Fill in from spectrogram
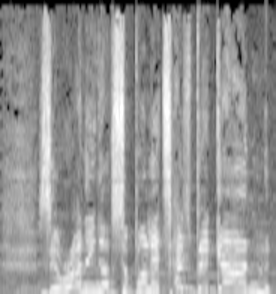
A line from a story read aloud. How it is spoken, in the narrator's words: Camille shout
